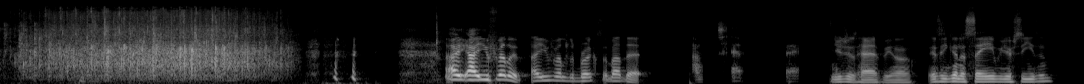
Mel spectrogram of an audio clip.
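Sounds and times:
applause: 0:00.0 - 0:03.0
speech: 0:04.5 - 0:07.5, 0:08.3 - 0:10.6.

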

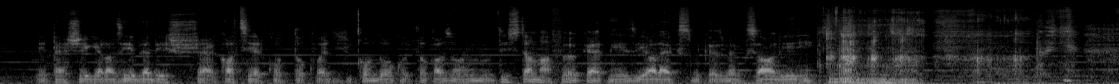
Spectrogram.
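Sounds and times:
speech: 0:00.4 - 0:10.0, 0:10.6 - 0:10.8
voice imitating a dragon snoring: 0:08.2 - 0:10.8.

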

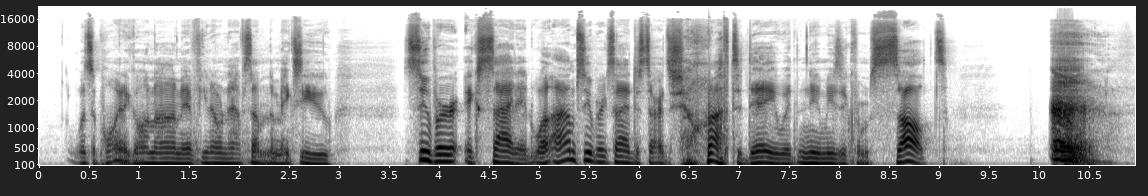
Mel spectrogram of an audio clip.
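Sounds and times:
speech: 0:00.3 - 0:09.2, 0:10.1 - 0:10.6
gravelly throat clearing: 0:10.1 - 0:10.9.

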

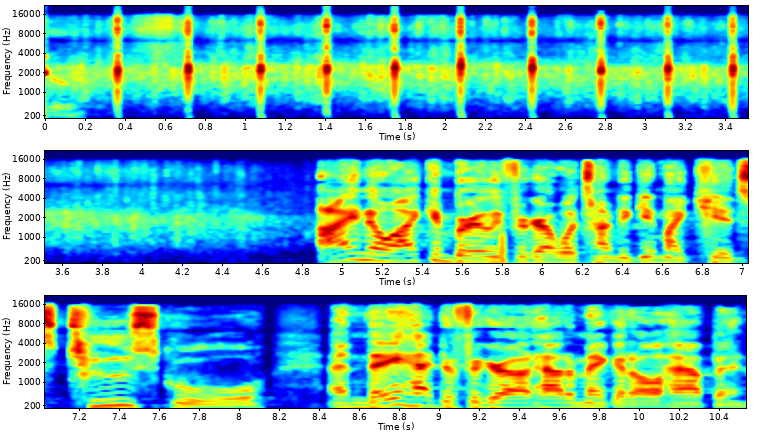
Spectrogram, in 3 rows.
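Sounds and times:
hands clapping: 0:00.0 - 0:04.9
speech: 0:04.9 - 0:10.5.

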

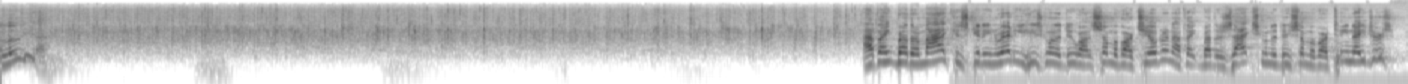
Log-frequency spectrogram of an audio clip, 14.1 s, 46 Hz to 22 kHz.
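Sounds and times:
speech: 0:00.0 - 0:00.7, 0:08.6 - 0:14.0
large audience standing and applauding baptism candidates: 0:00.0 - 0:10.1.

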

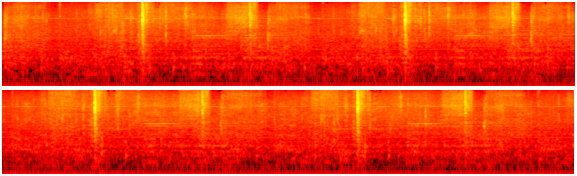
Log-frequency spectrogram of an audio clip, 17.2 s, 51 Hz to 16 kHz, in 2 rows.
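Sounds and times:
printer running with mechanical whir and rattle: 0:00.0 - 0:17.1.

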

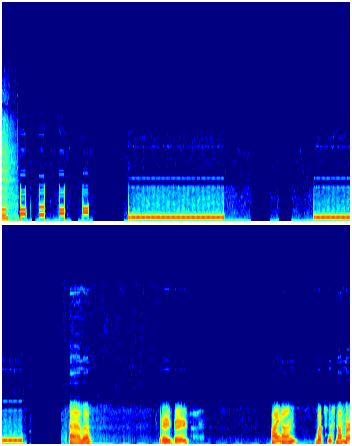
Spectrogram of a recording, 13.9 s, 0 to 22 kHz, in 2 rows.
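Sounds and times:
steady telephone tone while calling: 0:02.5 - 0:04.5, 0:06.2 - 0:07.4
speech: 0:08.4 - 0:08.8, 0:10.2 - 0:10.8, 0:12.4 - 0:13.9.

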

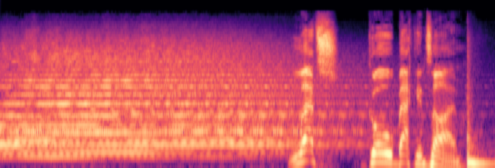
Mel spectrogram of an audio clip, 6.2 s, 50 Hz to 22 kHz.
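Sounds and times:
train horn blaring: 0:00.0 - 0:04.7
speech: 0:03.6 - 0:05.9.

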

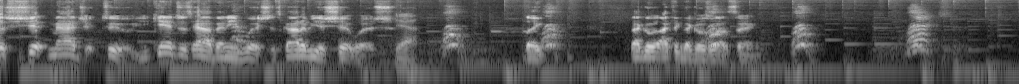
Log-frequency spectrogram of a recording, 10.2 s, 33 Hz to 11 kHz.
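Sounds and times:
speech: 0:00.0 - 0:07.7
dog barking: 0:02.2 - 0:02.6, 0:04.4 - 0:05.8, 0:07.0 - 0:07.3, 0:07.9 - 0:08.2, 0:09.0 - 0:09.5.

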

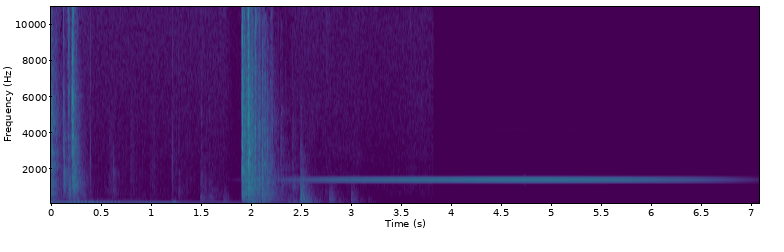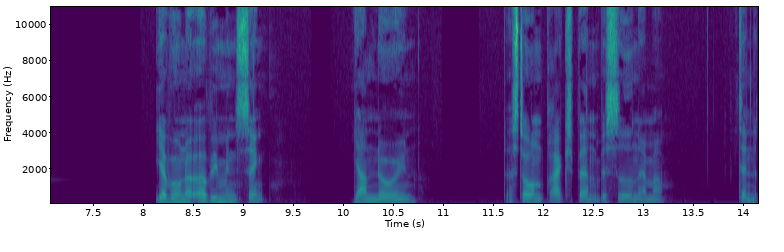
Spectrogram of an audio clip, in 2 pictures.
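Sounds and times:
door slamming shut: 0:00.0 - 0:00.8, 0:01.9 - 0:03.0
steady high-pitched ringing tone: 0:02.3 - 0:07.3
speech: 0:08.2 - 0:09.3, 0:10.1 - 0:10.8, 0:11.6 - 0:13.3, 0:14.0 - 0:14.1.

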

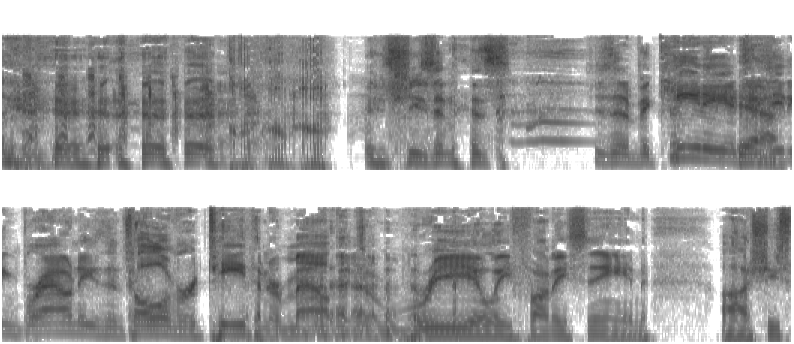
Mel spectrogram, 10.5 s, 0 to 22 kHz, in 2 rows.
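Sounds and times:
laughter: 0:00.0 - 0:05.4, 0:07.1 - 0:08.7
speech: 0:00.0 - 0:10.5
voice imitating pig oinking and grunting: 0:01.4 - 0:02.3.

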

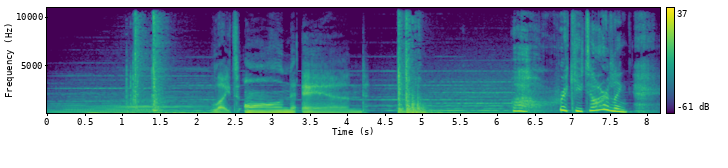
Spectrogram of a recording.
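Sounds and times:
speech: 0:02.2 - 0:04.4, 0:06.8 - 0:08.1
cabin door latch and door thunks: 0:04.6 - 0:05.4.

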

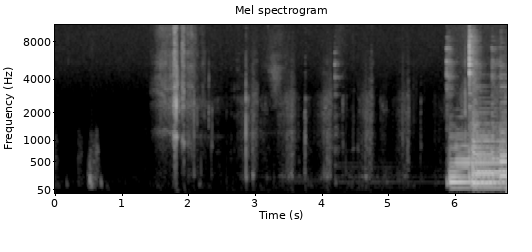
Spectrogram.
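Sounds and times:
crunching bites of a crunchy taco: 0:01.5 - 0:06.0.

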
